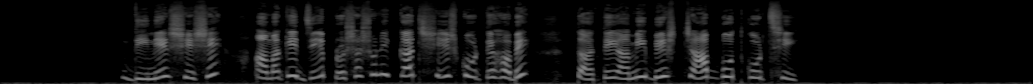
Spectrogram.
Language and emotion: Bengali, fearful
